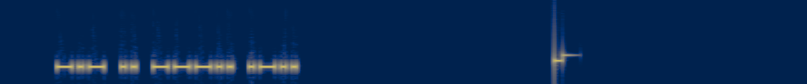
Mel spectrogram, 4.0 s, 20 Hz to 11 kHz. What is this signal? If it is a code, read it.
Morse code, heard as a keyed tone, about 44 wpm, 700 Hz. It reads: KI8L
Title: USA Call Signs - 4 Characters - 3x Character Spacing - 45wpm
